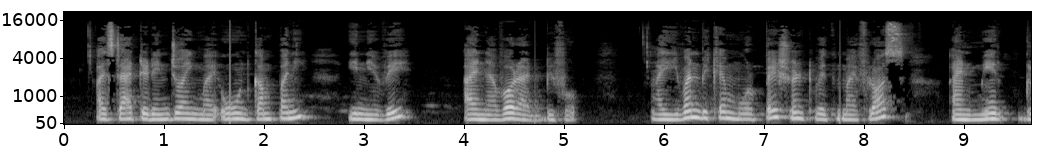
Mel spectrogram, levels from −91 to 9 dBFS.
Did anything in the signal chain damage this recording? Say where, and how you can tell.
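Yes. Overlapping chunks at the buffer stage: the speech was handled in 3-second chunks, each starting before the previous one ended, so 50 ms replays at every join. That stutter falls at 1.65 s after "enjoying my", 4.70 s, and 7.75 s after "became more patient with".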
